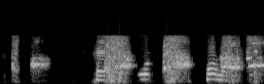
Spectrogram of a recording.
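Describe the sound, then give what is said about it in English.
Loud, excited barking from a dog in the background of a phone call comes through a muffled, phone-quality line: a rapid string of sharp bursts with short gaps, some running together into longer rough yelps. “And there's a dog going bonkers as well in the background.”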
